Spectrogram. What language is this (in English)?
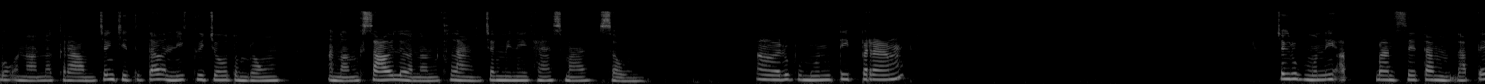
Vietnamese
